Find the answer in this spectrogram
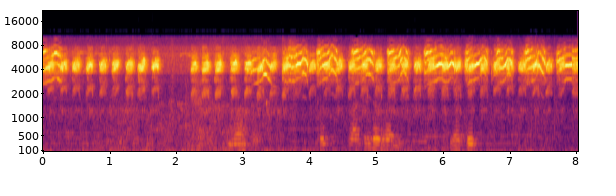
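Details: Bar-winged prinia klik-klik call from rice fields, used as a lure for trapping birds: staccato high clicks, a brief gap, then denser twittering bursts, with faint low murmurs in the background.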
